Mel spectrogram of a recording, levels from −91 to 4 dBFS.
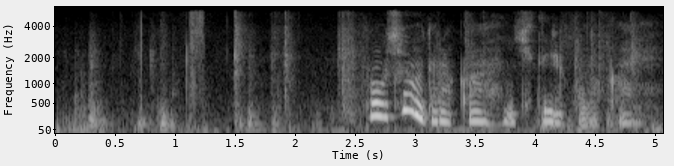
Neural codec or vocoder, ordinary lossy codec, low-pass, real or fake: vocoder, 44.1 kHz, 128 mel bands every 512 samples, BigVGAN v2; none; 5.4 kHz; fake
